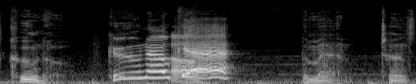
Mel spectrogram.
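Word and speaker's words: Cuno: it I did see how to say it's Kuno Kuno yeah the man turns to look behind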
